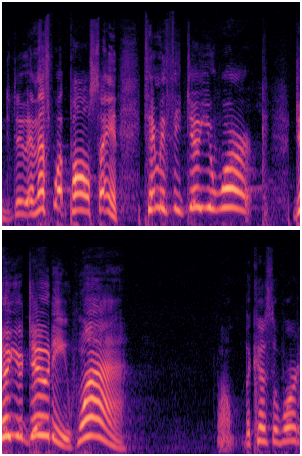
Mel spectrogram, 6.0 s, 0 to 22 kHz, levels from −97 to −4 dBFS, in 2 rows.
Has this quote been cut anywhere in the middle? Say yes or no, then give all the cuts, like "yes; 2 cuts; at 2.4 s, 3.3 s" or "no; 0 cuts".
no; 0 cuts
